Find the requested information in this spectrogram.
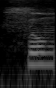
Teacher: mim sabdu dengungkan, wajibul gunnah 2 harakat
